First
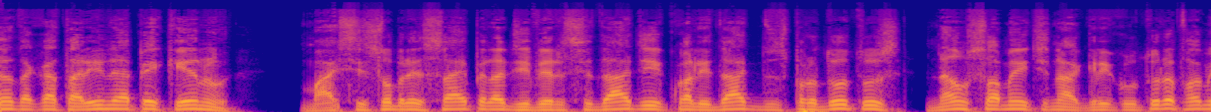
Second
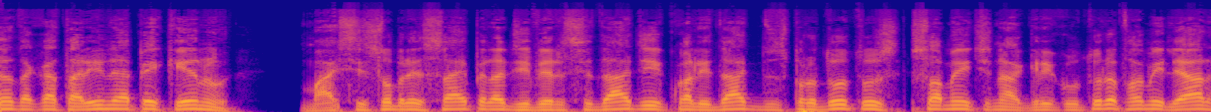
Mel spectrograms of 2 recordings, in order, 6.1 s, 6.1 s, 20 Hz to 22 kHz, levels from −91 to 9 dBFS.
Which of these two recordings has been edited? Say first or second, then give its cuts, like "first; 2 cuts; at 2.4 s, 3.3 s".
second; 1 cut; at 4.6 s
